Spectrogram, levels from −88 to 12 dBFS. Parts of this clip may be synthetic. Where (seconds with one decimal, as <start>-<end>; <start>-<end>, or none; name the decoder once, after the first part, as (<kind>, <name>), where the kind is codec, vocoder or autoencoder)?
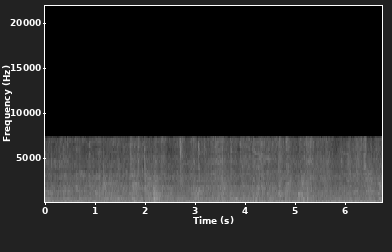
none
